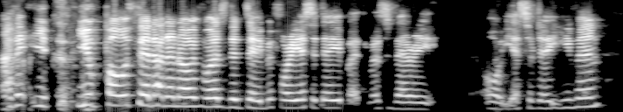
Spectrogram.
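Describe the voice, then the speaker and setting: Spoken with a Portuguese accent, the voice moves at a fairly quick pace with ordinary pitch variation. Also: woman, fairly high pitch for a woman, dry, close sound with no echo. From Brazil. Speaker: podcast host. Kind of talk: casual interview chat. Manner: halting.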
